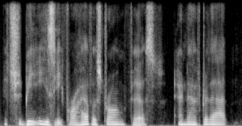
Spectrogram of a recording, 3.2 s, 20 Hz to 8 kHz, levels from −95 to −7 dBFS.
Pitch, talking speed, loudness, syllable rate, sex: 140 Hz, 240 wpm, -20 LUFS, 5.2 syllables/s, female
